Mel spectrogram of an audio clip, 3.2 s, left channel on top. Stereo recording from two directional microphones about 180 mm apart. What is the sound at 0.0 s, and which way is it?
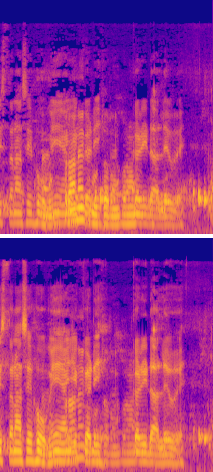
Speech, 5° right (ahead or behind).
